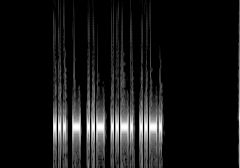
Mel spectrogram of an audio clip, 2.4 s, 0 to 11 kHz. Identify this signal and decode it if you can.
Morse code, heard as a keyed tone, about 51 wpm, 700 Hz. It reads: STUFF
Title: Sentences from Top 1400 Words - New Word Drill - 50wpm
